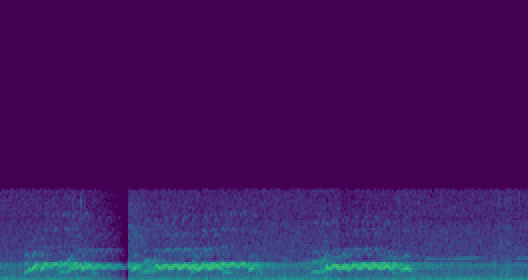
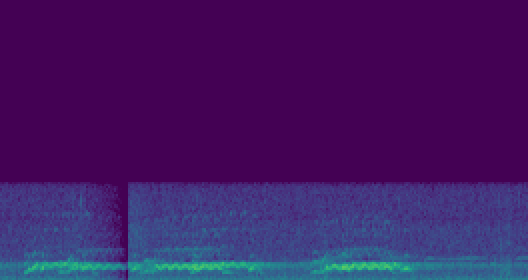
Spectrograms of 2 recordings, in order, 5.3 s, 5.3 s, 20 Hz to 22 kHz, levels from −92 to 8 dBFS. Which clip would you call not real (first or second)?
second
